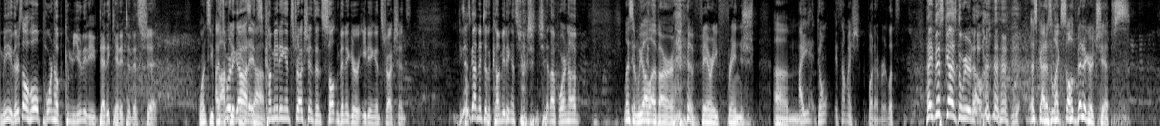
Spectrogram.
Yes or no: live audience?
yes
